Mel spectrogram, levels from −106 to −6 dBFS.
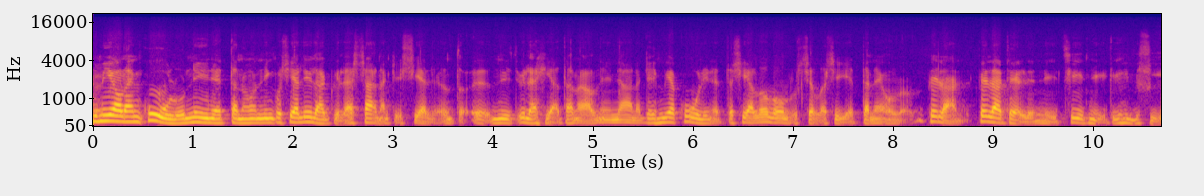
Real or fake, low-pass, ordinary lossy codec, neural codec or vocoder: real; 19.8 kHz; none; none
